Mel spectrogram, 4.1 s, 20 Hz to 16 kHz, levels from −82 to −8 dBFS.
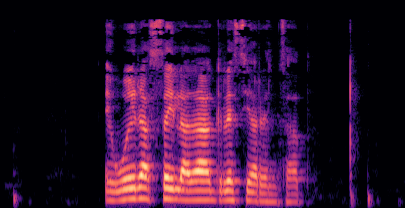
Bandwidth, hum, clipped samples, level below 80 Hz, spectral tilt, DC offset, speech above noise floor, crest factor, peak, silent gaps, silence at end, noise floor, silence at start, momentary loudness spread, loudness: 11.5 kHz; none; under 0.1%; -70 dBFS; -4 dB/octave; under 0.1%; 52 dB; 18 dB; -4 dBFS; none; 1.05 s; -72 dBFS; 1.05 s; 21 LU; -19 LUFS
